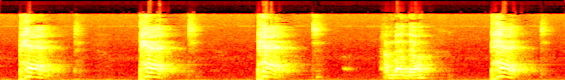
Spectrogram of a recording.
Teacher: 아주 부드럽고 약하게 소리가 끝이 나야 되는데 이 T 발음도 마찬가지로 폐쇄음이에요. 치조 폐쇄음인데 그 치조를 맡고 있는 혀의 힘을 강하게 주면 안 되고 내가 새롭게 공기를 올려서도 안 돼요. 내가 패까지 했을 때 입안에 남아있는 그 공기만을 이용해서 내가 T 발음을 내주면 돼요.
